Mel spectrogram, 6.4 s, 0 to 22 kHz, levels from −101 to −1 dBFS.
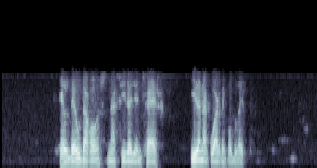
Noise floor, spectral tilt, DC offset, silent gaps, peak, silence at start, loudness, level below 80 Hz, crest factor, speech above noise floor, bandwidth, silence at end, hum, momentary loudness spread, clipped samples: -71 dBFS; -12.5 dB/octave; under 0.1%; none; 0 dBFS; 1.2 s; -16 LUFS; -46 dBFS; 18 dB; 55 dB; 3.7 kHz; 1.5 s; none; 11 LU; under 0.1%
